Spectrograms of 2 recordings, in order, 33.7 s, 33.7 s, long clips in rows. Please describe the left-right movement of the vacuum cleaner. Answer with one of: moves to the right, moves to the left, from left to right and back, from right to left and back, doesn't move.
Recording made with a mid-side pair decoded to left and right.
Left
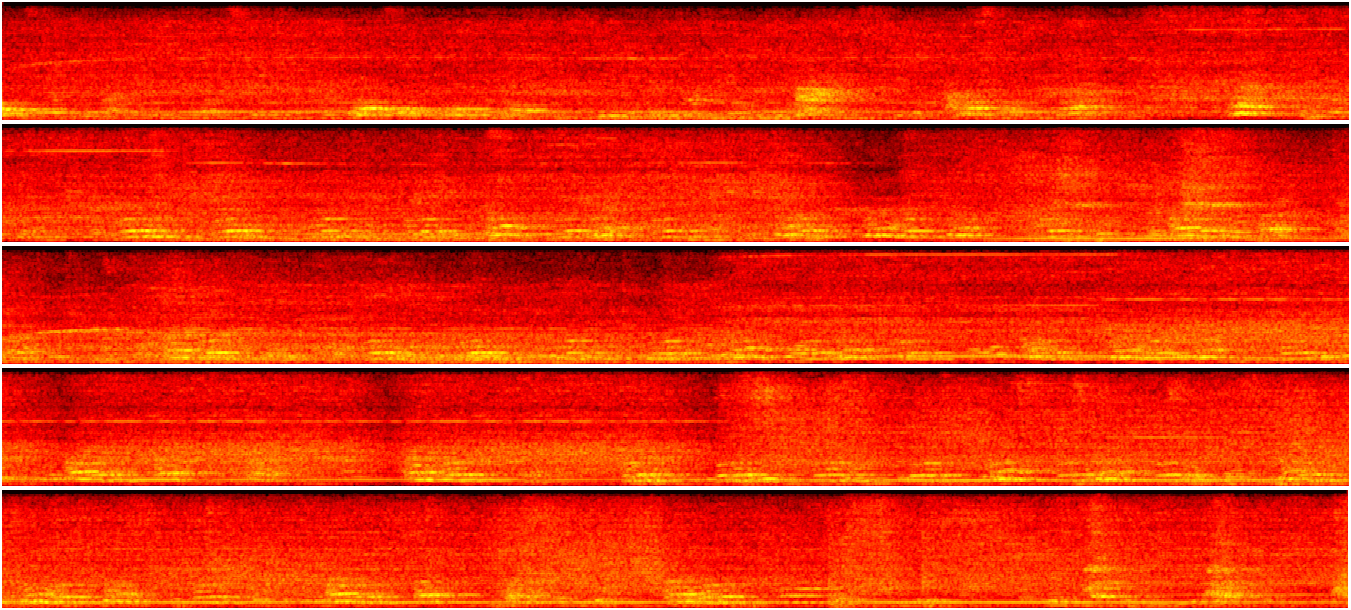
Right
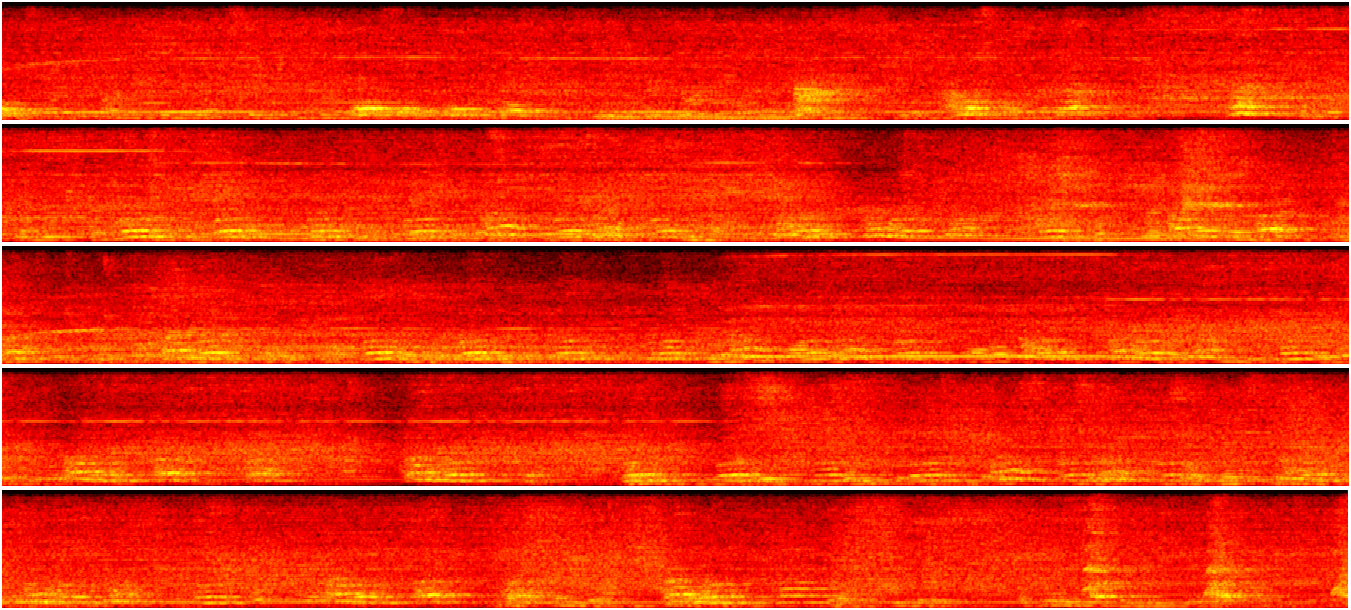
moves to the left.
